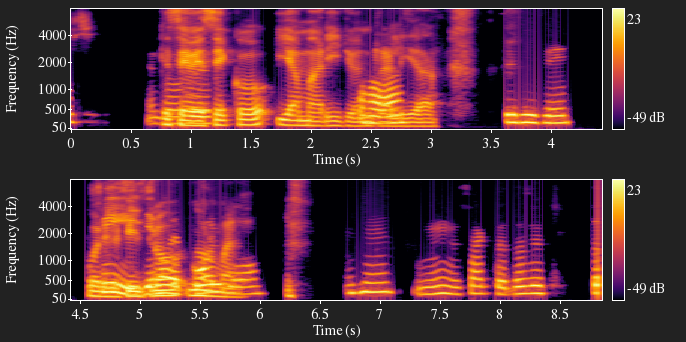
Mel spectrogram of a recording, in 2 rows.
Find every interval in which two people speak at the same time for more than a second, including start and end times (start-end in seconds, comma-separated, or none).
4.6-6.0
